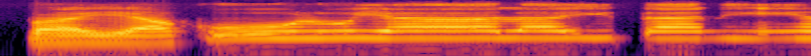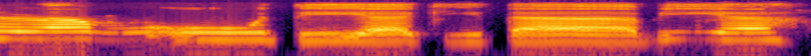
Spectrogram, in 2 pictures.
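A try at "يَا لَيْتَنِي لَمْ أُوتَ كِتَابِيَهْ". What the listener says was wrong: lam uta bukan utia kita ulang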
